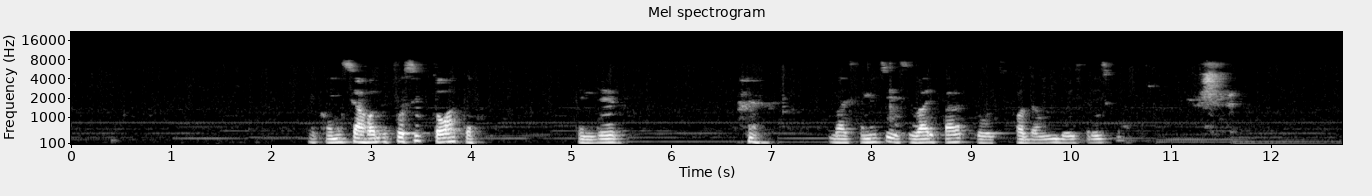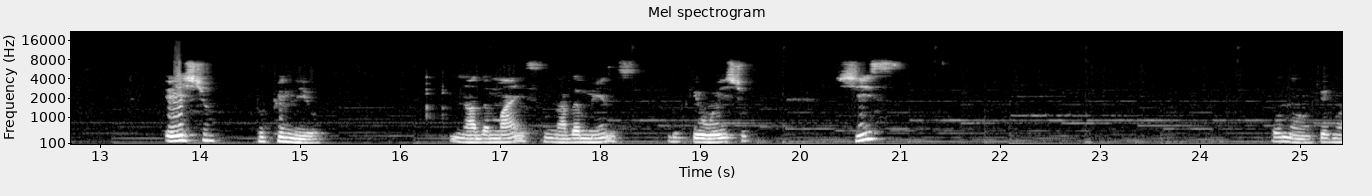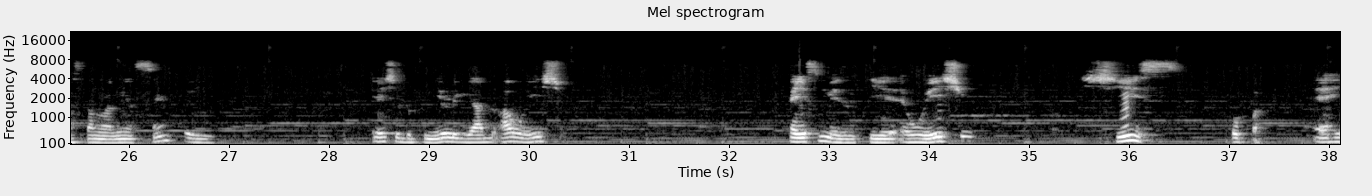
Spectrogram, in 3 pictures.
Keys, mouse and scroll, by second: 0.0-2.8 typing, 4.3 a, 4.9 d, 10.4-12.2 scroll up 2, 12.2 scroll down 2, 12.8-15.8 middle drag, 23.4 middle click, 28.0-30.2 middle drag, 31.0-33.0 middle drag, 36.8 right click, 37.2-37.5 middle drag, 38.0 middle drag.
